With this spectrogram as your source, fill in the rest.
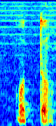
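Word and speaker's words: otto: सेत्य ठीक है आठ को हम कहेंगे ओतो ओतो ओ डबल टी ओतो ओतो को हम कहेंगे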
